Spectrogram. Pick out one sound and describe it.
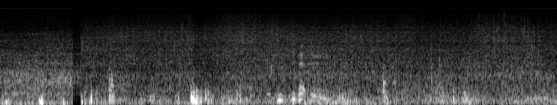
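A geyser hisses and splashes steadily as it erupts.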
